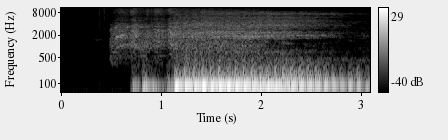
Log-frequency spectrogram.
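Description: A 2025 Harley-Davidson 440cc motorcycle in excellent condition at a used bike showroom starts with a short crank, then catches into a deep, loud, throbbing idle close by.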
